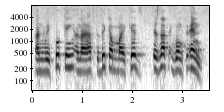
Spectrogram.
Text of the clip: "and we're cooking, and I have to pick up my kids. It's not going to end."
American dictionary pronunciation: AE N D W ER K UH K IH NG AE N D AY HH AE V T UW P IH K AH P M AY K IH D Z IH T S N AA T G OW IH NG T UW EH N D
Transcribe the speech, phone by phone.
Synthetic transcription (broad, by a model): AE N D W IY K UH K IH NG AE N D AY HH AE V T UW B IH K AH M AY K IH D Z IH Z N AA T G OW IH NG T UW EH N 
